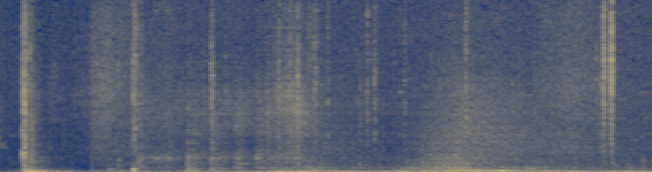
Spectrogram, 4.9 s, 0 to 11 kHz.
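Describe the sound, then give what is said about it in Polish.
A car engine idles steadily with a low, even hum, opening with a sharp knock and briefly rising in pitch as it revs slightly before settling again. No one speaks. The car has 208,000 km on it and was given to the City Guard (Straż Miejska) in Łęczyca, Poland. “No i dobrze chodzi, silniczek cyka.”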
